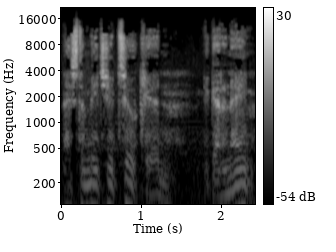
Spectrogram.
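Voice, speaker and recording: An actor playing a gruff, cocky, seasoned bounty hunter in a video game, wry and unhurried in manner. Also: male voice, low-pitched, soft background music, close to an everyday voice. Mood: cool, sardonic. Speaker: player character in a video game. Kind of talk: video game cutscene acting.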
